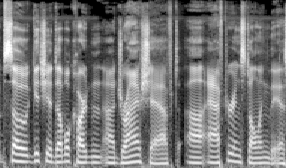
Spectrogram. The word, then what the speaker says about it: cardan: And you'll need either CV or, and am I saying this right? Because I always get the sweater mixed up with it. The double cardan? Is that, you got it right.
